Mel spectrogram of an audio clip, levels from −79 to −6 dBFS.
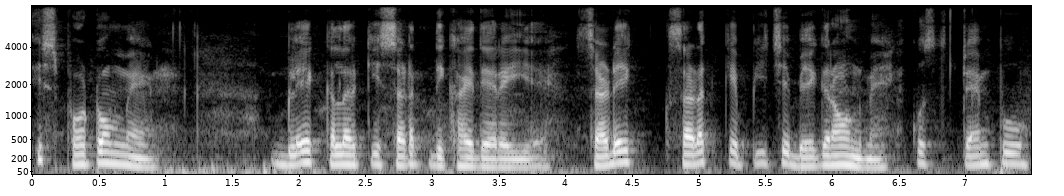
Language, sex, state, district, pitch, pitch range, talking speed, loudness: Hindi, male, Rajasthan, Bikaner, 130 Hz, 105-140 Hz, 170 wpm, -17 LUFS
